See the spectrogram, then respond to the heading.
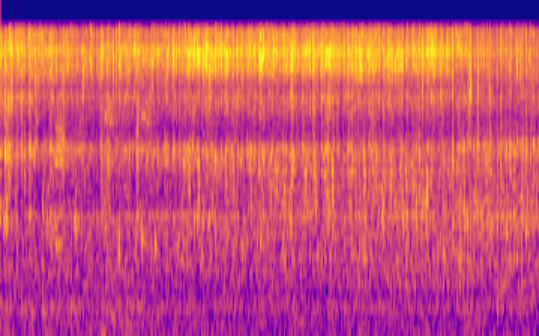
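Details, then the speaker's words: Sanyo washing machine with no clock display: steady hiss of water pouring in with no pause or cutoff, tub nearly full yet it neither washes nor stops filling. "पानी की टंकी लगभग भर चुकी है लेकिन machine अभी भी पानी नहीं धो रही है या बंद नहीं कर रही है"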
